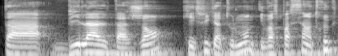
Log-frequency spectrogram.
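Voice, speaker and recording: A man from France, a podcast guest, telling a story in lively, slangy casual chat. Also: mid-range voice, fairly quick.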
